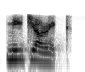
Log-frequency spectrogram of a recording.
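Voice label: "meteoric", English, Indian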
